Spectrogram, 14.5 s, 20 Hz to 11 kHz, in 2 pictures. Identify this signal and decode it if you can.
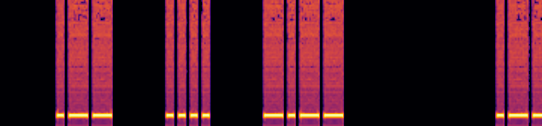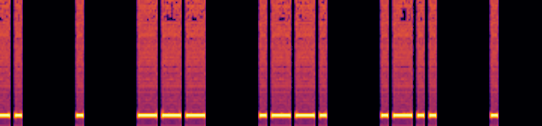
Morse code, heard as a keyed tone, about 15 wpm, spaced as for 8 wpm, 1000 Hz. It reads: WHY PEOPLE
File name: qotdfiles / 8wpm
